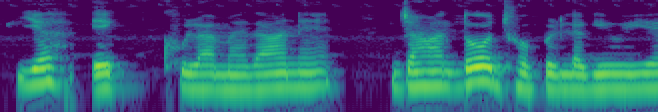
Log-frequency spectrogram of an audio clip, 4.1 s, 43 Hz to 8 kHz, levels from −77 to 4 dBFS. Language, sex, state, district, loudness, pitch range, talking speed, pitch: Hindi, male, Jharkhand, Deoghar, -18 LUFS, 125-145 Hz, 160 wpm, 130 Hz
